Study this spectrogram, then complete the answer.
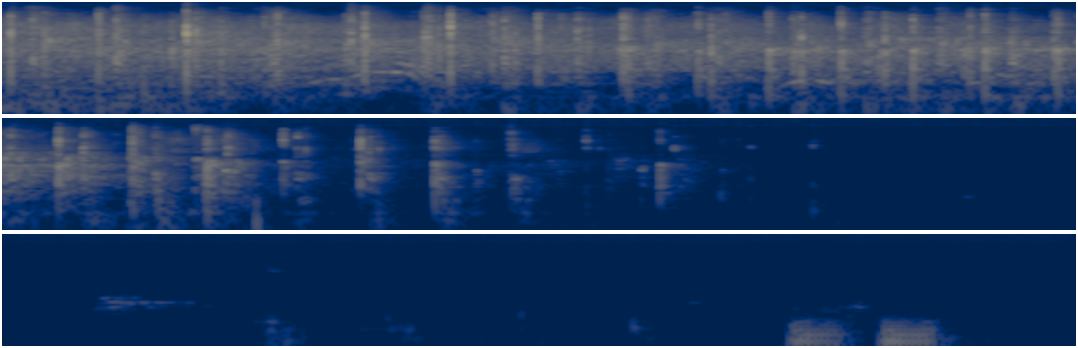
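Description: Church congregation applauding for Jesus during a Sunday morning service: sustained clapping that thins into scattered individual claps and fades to near silence, followed by a couple of faint, brief sounds.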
